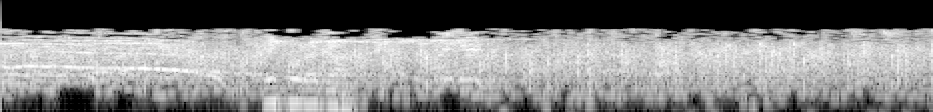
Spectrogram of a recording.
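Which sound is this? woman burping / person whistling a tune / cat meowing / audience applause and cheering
audience applause and cheering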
